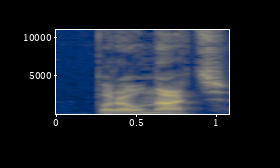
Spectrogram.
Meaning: to compare
- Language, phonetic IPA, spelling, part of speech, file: Belarusian, [parau̯ˈnat͡sʲ], параўнаць, verb, Be-параўнаць.ogg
